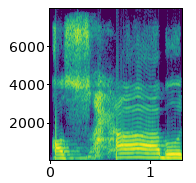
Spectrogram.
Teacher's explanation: حمزہ صاد زبر اص، حا کھڑا زبر حا، با نون پیش بن، اصحاب، نون الف زبر نا، را زیر ری۔ یہاں پر صاد حروف مستعلیہ میں سے پر پڑھا جائے گا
